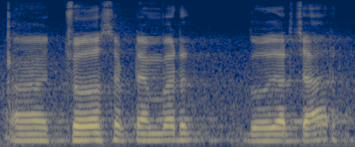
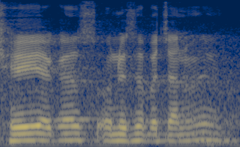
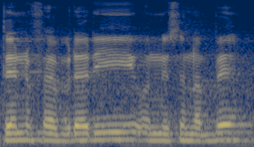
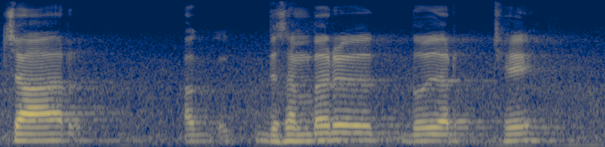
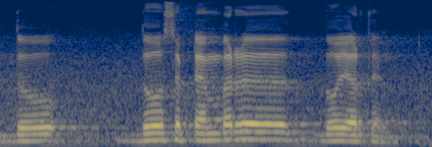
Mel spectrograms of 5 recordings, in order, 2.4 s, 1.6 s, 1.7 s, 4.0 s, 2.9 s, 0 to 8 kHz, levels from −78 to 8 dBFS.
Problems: background sounds at intervals, background conversations at intervals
